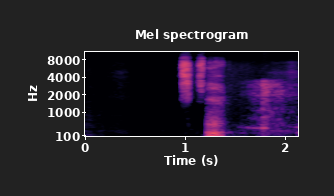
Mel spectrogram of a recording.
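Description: Dead silence for about a second, then a short sharp breath and a brief grunted "yeah" from a man.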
